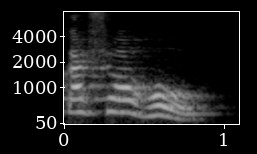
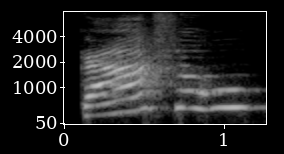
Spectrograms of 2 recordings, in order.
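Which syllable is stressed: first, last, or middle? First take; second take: first; last. First: The stress is on the first syllable. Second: The stress is on the last syllable. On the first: "a antepenúltima sílaba, ca?" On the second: "É a última sílaba, ro"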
